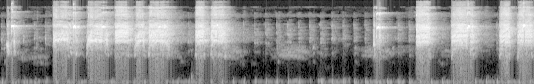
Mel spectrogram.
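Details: Harsh, screechy, buzzy notes from a black francolin at a calling trial come in two dense bursts separated by a quieter gap. A low rhythmic thumping continues throughout.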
